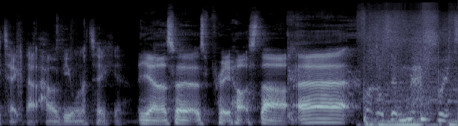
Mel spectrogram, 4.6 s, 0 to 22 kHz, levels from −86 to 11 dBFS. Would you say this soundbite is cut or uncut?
cut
